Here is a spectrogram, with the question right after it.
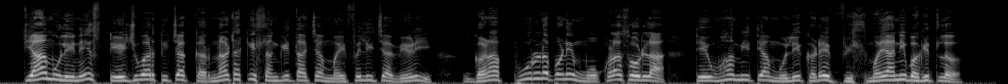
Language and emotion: Marathi, happy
